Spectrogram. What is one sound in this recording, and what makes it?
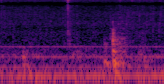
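A wooden spatula scrapes against a pan.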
